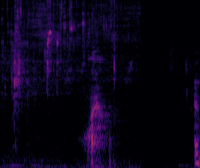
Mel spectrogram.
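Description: Faint squishing of a lemon half being squeezed by hand, its juice dripping into frosting, with a few small clicks and a short squeak about a second in. The sound cuts off suddenly about a second and a half in.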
